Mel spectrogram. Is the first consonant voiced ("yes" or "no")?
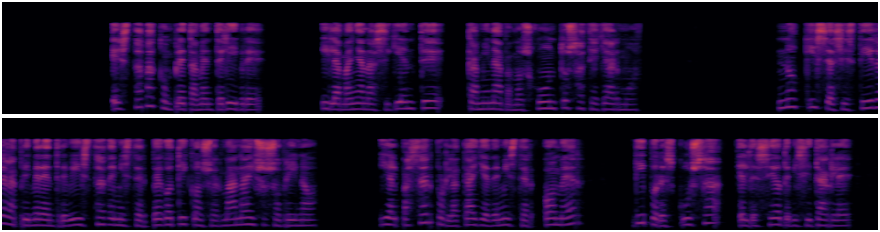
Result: no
